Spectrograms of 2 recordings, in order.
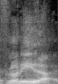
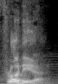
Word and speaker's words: Florida: No se dice Florida, es Florida. Florida.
